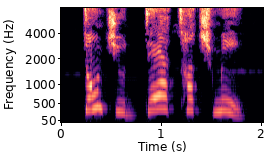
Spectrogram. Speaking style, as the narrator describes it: shouted, her eyes blazing with anger

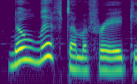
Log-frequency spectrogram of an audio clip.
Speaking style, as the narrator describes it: Gabriel said

